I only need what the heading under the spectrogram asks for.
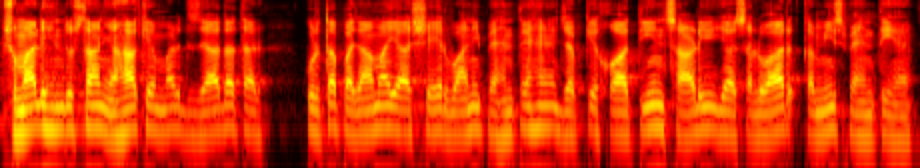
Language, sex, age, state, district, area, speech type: Urdu, male, 18-30, Delhi, North West Delhi, urban, spontaneous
